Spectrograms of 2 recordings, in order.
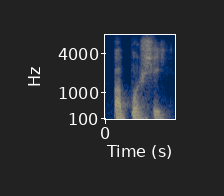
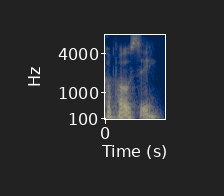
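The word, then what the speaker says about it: Kaposi: without imunocmpromised state okay that's how you pronounce it in Hungarian thank you Dr. Krauss papushi. Okay. Not caposi.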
